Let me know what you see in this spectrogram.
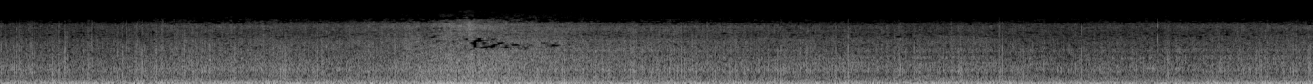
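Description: Steady rushing noise of heavy rain and falling water, even throughout, swelling slightly about four seconds in.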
